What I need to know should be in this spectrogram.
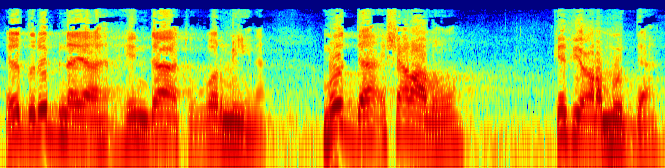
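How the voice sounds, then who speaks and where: A man teaching classical grammar as a sheikh, drilling example words and putting quick questions to his listeners. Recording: long reverb with faint rumble.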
